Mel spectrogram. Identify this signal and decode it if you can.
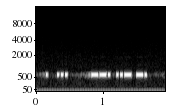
Morse code, heard as a keyed tone, about 42 wpm, 590 Hz. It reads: ES GUN
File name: archived / CRSnet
